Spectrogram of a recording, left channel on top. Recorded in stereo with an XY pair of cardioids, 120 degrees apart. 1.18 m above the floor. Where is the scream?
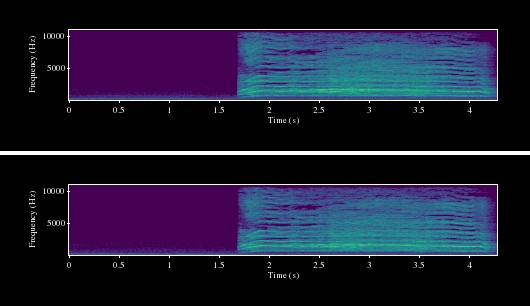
60° left, 1.7 m; by 4.2 s 10° right, 0.8 m.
